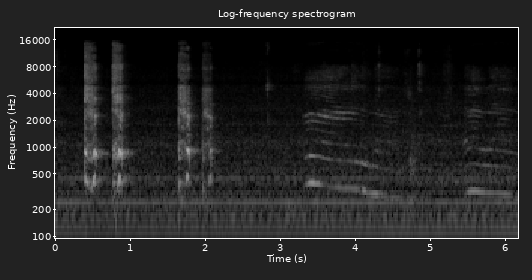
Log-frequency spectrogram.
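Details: Young child with a bad cough: four sharp coughs in two pairs, followed by soft whimpering babble.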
